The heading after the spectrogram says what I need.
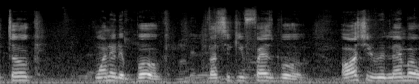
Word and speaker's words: Nvasekie: You know, Nvasekie needs to start with N. If somebody don't tell you Nvasekie, you'll find it real hard to pronounce it.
